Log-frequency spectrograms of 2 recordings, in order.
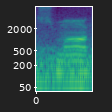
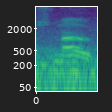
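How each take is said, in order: First: The vowel is short, as in lock. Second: The vowel is long, as in poke. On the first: "how do you pronounce it? Is it smock or smoke?" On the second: "how do you pronounce it? Is it smock or smoke?"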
